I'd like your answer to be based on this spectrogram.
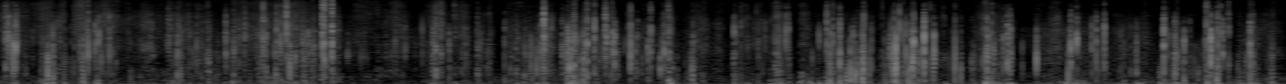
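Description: A white paper compress pouch with blue print is crinkled and rubbed with fingertips. The result is a dense run of bright, dry crackles and crunches with almost no low end. The bursts surge and fade without stopping.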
